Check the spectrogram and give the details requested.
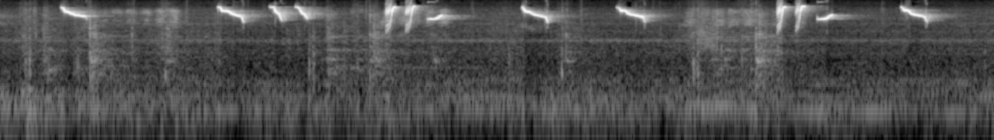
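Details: High piercing chirps from green hummingbirds, each dropping in pitch, uttered alone or in fast pairs and triplets at uneven intervals against soft low background noise.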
